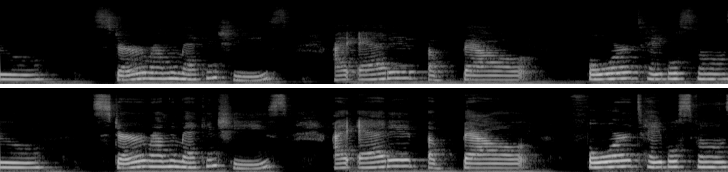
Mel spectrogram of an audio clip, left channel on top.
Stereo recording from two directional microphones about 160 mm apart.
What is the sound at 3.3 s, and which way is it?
Speech, 20° right (ahead or behind).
